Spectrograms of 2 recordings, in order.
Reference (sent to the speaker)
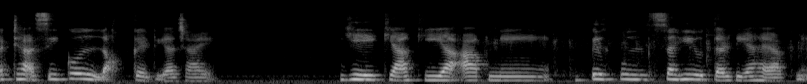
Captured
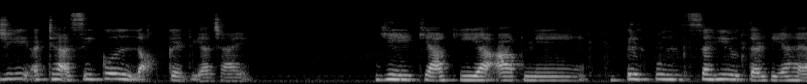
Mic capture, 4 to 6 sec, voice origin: echo only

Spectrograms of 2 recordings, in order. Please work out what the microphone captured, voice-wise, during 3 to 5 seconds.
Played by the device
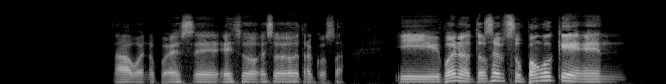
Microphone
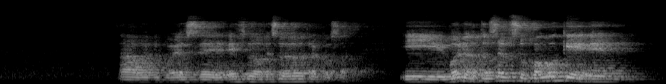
echo only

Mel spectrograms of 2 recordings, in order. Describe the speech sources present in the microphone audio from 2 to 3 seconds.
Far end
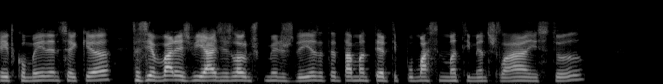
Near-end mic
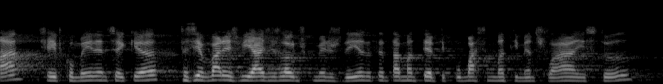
echo only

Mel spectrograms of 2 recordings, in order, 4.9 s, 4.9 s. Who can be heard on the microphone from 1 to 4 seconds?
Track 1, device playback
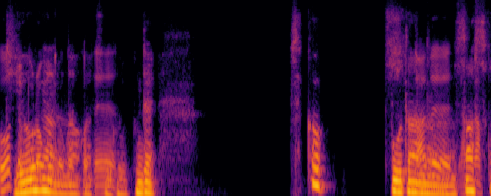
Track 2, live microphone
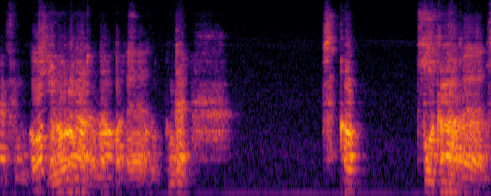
echo only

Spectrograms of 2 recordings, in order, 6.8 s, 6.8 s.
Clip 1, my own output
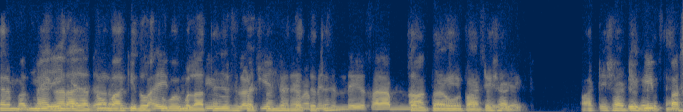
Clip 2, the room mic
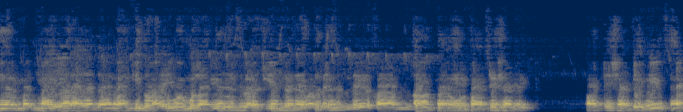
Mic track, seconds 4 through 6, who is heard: echo only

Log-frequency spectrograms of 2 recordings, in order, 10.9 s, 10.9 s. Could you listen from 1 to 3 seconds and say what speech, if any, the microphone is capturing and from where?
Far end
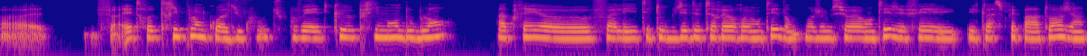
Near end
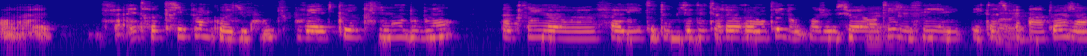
echo only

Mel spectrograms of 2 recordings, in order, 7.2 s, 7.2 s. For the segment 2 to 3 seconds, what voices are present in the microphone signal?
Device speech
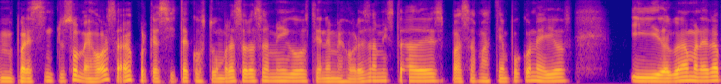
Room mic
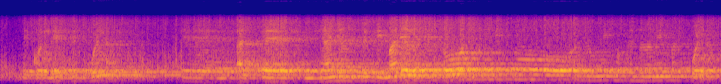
user only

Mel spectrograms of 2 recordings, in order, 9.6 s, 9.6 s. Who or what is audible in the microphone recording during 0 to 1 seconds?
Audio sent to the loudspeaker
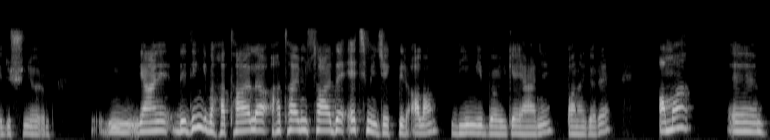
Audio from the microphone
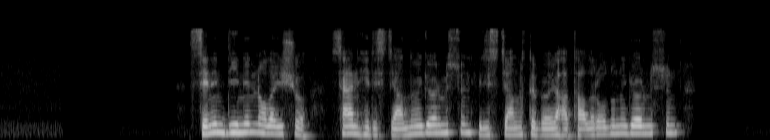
neither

